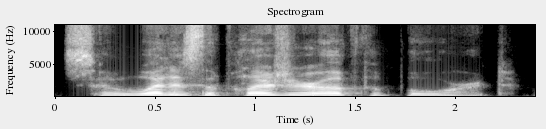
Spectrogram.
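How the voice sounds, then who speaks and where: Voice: mid-range voice, a little slow, fairly bright tone. A board chair running a formal public meeting, moving through procedure and laughing easily with the members.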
